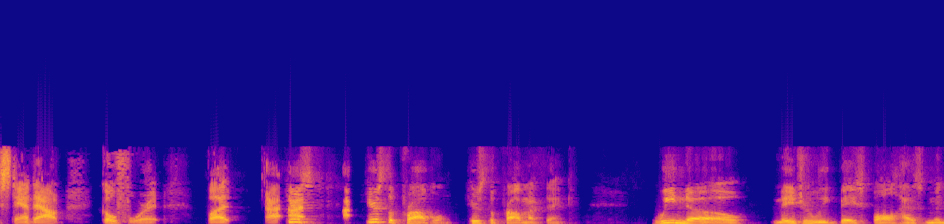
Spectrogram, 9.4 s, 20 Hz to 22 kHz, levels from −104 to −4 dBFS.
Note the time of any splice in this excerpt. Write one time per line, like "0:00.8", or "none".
none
